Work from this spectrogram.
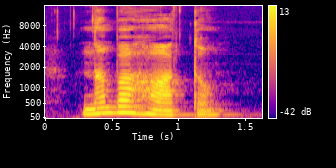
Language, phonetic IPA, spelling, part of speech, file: Ukrainian, [nɐbɐˈɦatɔ], набагато, adverb, Uk-набагато.ogg
- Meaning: much, far (+ comparative adjective or adverb)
